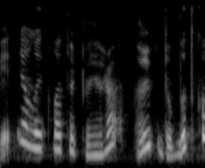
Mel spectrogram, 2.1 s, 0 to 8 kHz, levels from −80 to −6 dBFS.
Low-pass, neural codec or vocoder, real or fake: 7.2 kHz; autoencoder, 22.05 kHz, a latent of 192 numbers a frame, VITS, trained on one speaker; fake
